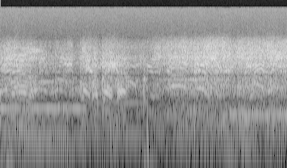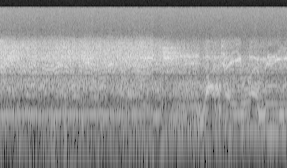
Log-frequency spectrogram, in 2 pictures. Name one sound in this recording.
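A radio receiver hisses with crackling static.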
